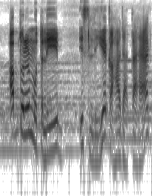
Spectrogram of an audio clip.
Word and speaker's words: عبد المطلب: ان کو عبد المطلب، درست تلفظ اس کا عبد المطلب اس لیے کہا جاتا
